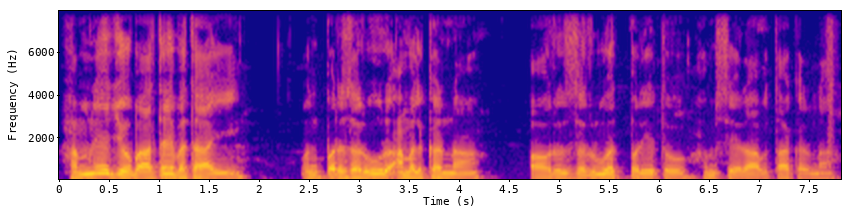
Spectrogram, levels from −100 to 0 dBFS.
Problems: constant background noise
